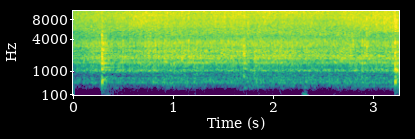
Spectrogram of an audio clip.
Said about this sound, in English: Want to kind of sear this a little bit.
